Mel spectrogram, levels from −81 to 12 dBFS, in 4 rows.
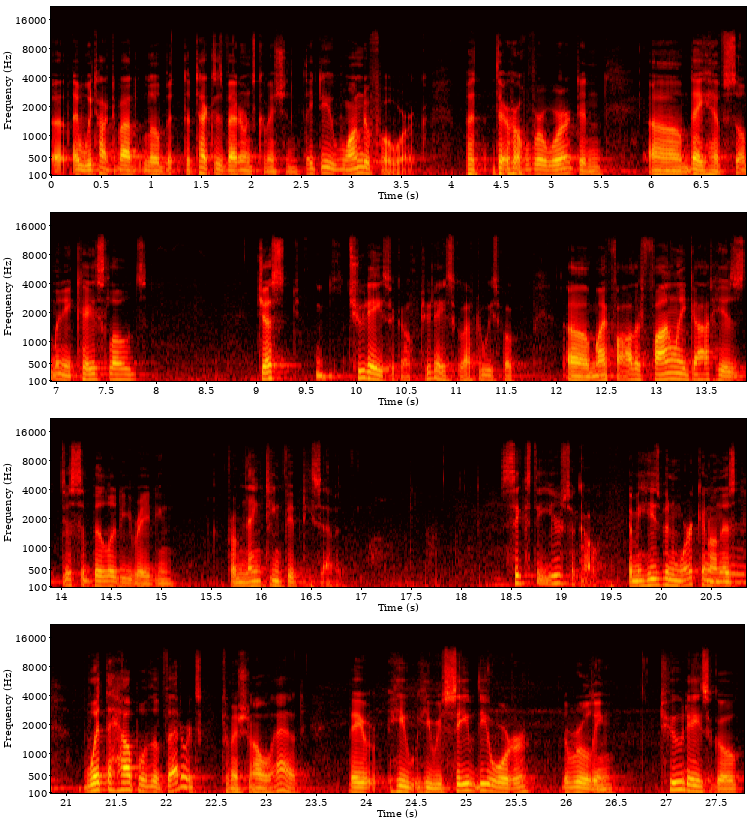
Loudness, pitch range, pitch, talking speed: -27 LUFS, 100-130 Hz, 110 Hz, 165 wpm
